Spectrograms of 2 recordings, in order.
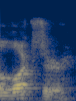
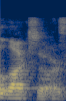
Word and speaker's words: Luxor: I'm like, "No, that's not how it's pronounced. It's the Luxor." Luxor. Luxor. Yeah, Luxer. Not Luxer. Lex Luthther versus Lex Luthor. Yeah, it's not Luxer. It's not a Luxer.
